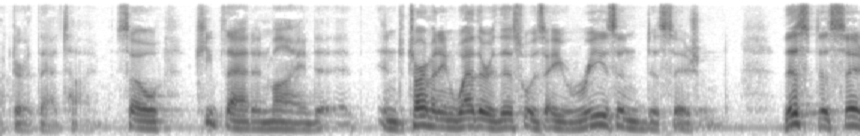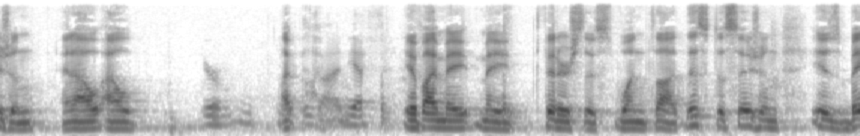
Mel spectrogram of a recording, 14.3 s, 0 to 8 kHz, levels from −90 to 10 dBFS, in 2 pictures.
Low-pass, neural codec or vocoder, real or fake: 7.2 kHz; none; real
